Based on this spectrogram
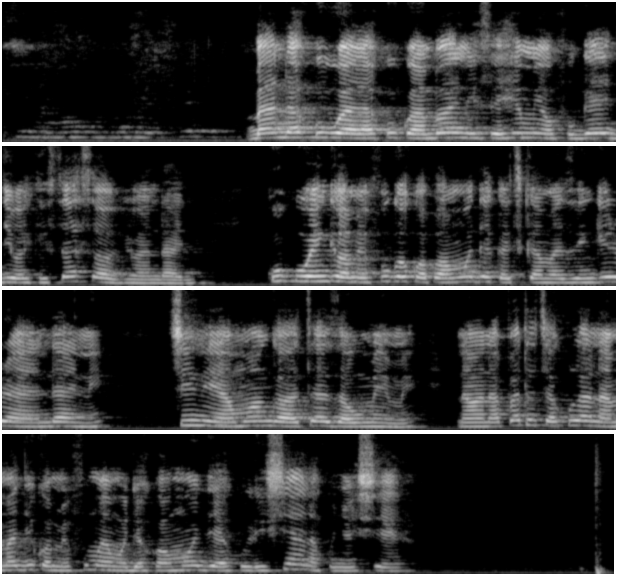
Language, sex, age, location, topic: Swahili, female, 18-24, Dar es Salaam, agriculture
